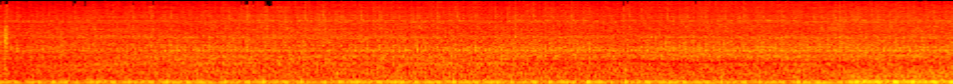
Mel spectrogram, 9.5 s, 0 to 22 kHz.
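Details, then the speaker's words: 2022 Mustang GT Coyote V8 idling after adding Liqui Moly Ceratec at an oil change and restarting. The idle burble is steady and even with no tick on top, and the "barbecue tick" is gone. "Just you go ahead and start it up, and that tick's gone. 1 second, and I'll restart it. And the tick's gone. No more barbecue tick."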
